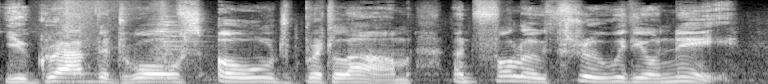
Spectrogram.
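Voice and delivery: normal talking voice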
